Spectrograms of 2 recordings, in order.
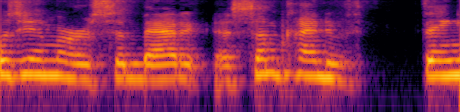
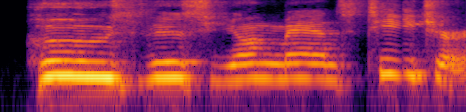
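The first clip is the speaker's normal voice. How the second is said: big, deep put-on voice. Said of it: "I heard this big, deep voice".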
